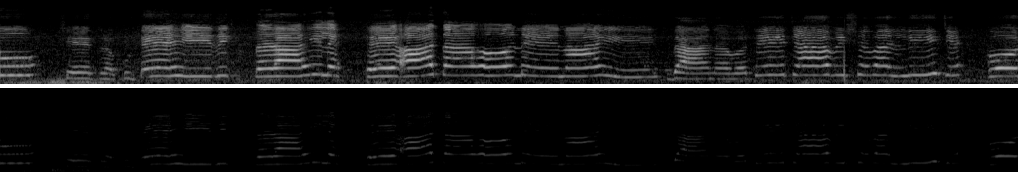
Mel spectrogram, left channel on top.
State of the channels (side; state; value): right; quieter; 30.4 dB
